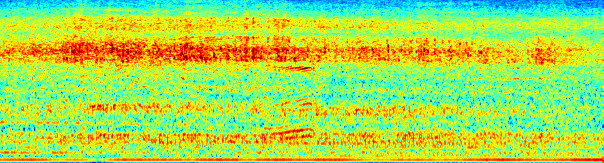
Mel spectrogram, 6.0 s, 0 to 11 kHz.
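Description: Indian Railways passenger train hauled by a WAP-7 electric locomotive rolling into the station past the platform, a steady low rumble throughout. Faint voices underneath.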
